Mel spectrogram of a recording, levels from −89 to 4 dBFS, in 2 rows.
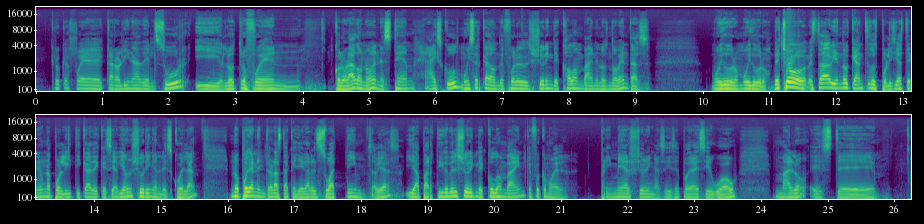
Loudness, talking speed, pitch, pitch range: -17 LUFS, 190 wpm, 130 Hz, 120-145 Hz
